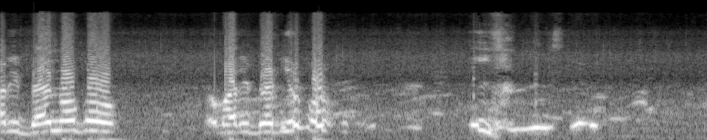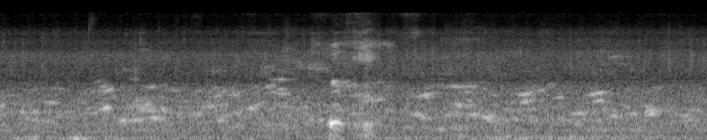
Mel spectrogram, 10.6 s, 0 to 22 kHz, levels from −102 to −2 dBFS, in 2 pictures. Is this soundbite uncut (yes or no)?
yes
